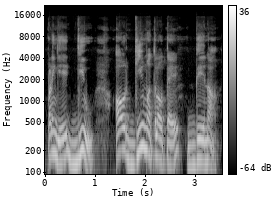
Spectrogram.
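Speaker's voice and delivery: ordinary talk, nothing marked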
